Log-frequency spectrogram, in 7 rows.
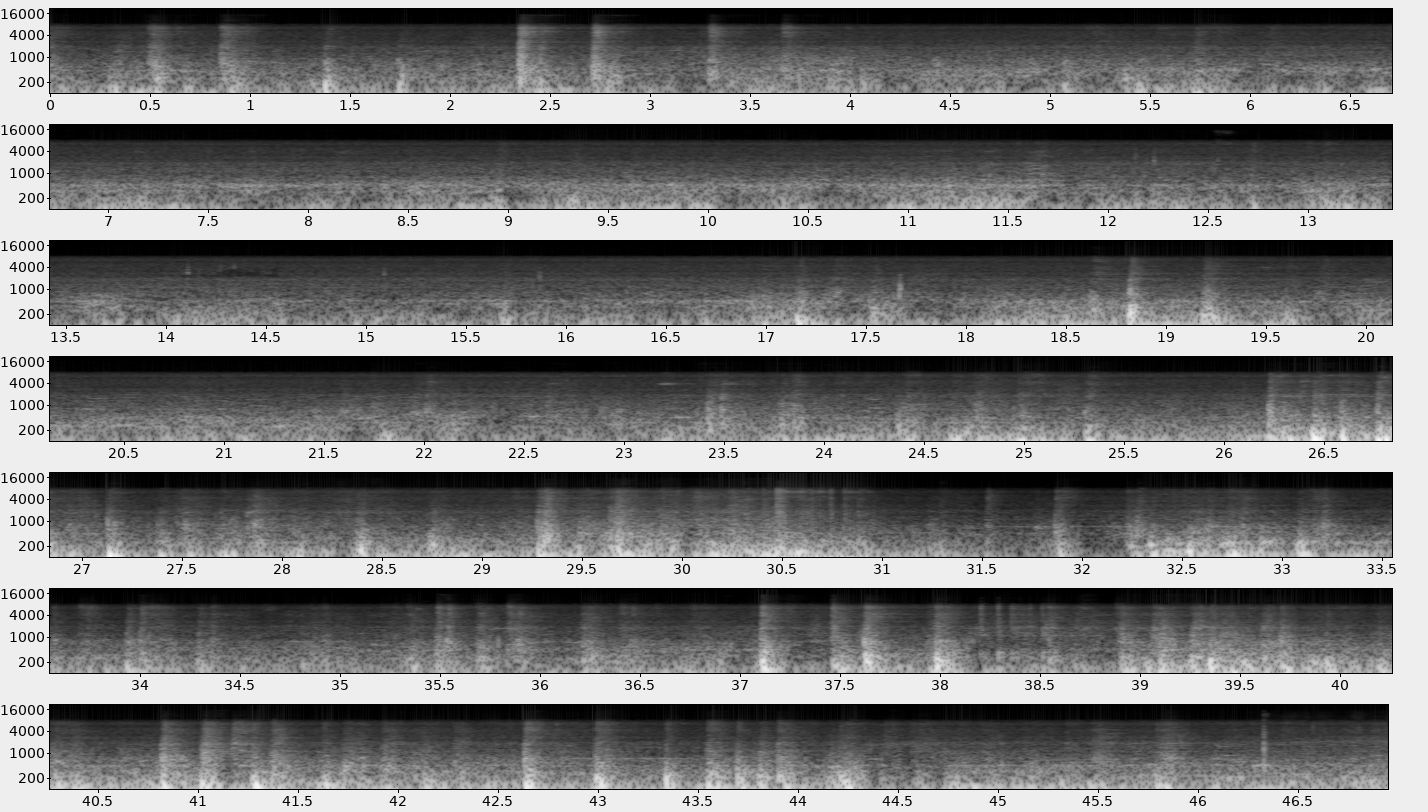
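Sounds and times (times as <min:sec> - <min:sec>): train rumble: 0:00.0 - 0:46.9
heavy low thud: 0:30.2 - 0:32.0.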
